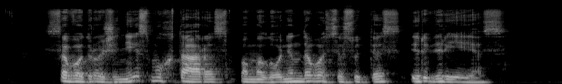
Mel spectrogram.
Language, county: Lithuanian, Šiauliai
